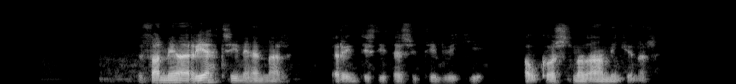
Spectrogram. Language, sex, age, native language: Icelandic, male, 20-29, Icelandic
